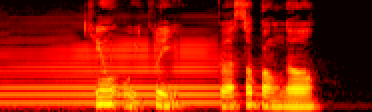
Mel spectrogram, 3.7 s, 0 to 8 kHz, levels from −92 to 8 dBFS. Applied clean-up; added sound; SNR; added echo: neural mask model RNNoise.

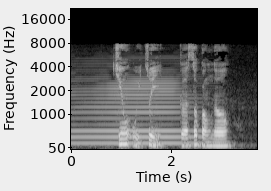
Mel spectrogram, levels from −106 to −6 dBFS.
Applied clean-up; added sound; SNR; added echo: none; Wind instrument, woodwind instrument; 9 dB; none.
